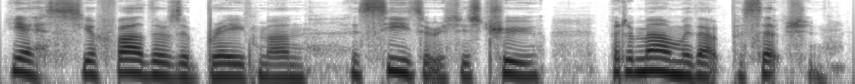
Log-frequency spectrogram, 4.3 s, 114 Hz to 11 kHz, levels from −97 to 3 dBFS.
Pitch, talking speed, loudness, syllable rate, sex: 190 Hz, 225 wpm, -17 LUFS, 6.4 syllables/s, female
